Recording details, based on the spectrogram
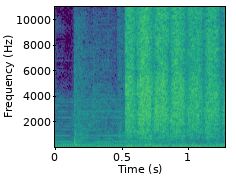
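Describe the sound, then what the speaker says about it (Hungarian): A wooden model part has its side sanded by hand: a short quiet lead-in, then loud rhythmic rasping strokes up close. "az ZZ alkatrésznek az oldalát, azt csiszoljátok meg, hogy ne legyen kormos"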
